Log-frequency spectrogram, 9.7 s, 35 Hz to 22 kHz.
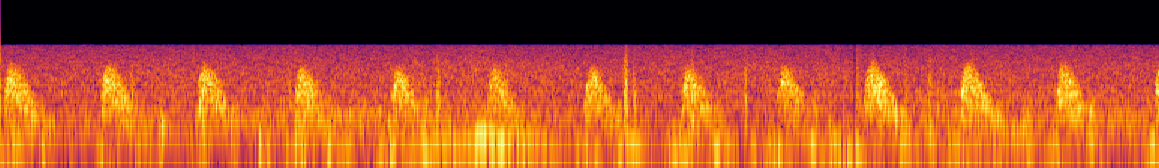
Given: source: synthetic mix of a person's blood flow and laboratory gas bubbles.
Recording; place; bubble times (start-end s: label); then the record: Doppler ultrasound of blood flow; subclavian vein
0.00-0.04 s: bubbles
From the record:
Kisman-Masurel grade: 112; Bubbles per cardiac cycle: 1 to 2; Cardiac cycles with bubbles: 1 to 10%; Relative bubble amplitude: moderate (0.250 to 0.450); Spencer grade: 1 (occasional bubble signal discernible with the cardiac motion signal, with majority of cardiac periods free of bubbles); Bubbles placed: anywhere in the cardiac cycle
